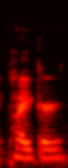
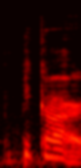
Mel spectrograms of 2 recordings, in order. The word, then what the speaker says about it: Piker: A lot of people say Piker just because we're American, okay? But it's like Pikar or some fancy like that. He's Turkish.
